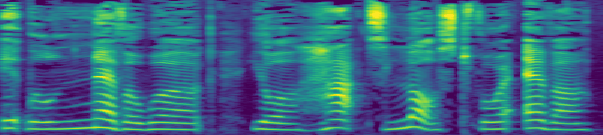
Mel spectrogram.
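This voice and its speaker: A woman's voice: fairly low pitch, fairly even intonation, takes it slowly. A woman voicing a cautious, gloomy male pig who doubts and frets. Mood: worried. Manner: doubtful, fretting.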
